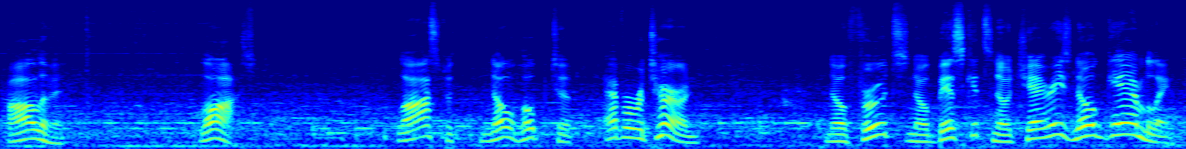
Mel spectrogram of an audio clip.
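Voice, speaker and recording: A man playing a pompous, excitable husband in a mock old-time radio comedy, theatrical and stammering when flustered. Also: fairly high pitch, slow pace, pauses often, over music. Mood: huffy. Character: Percival, pompous, excitable husband with a gambling weakness.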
